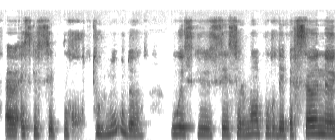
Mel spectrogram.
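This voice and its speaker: A woman, a nutrition coach interviewing a client with gentle, searching questions. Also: on the low side.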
